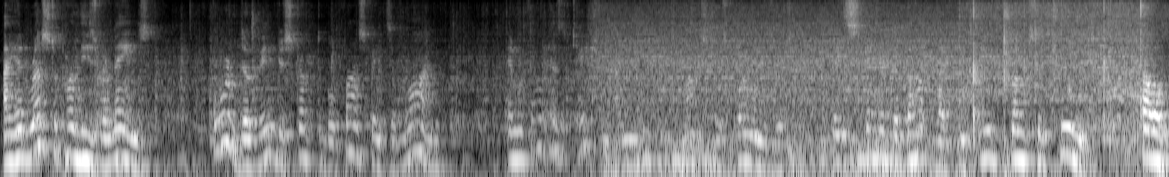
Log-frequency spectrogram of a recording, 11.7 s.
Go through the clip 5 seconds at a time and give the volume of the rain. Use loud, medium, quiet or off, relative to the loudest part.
quiet, loud, loud.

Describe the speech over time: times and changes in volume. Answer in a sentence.
The talking can be heard from 0.0 to 11.6 s, getting quieter then louder.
